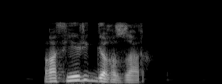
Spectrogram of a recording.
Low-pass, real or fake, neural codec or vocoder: 7.2 kHz; real; none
